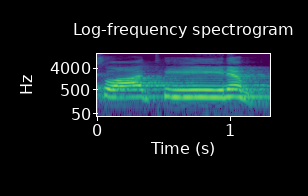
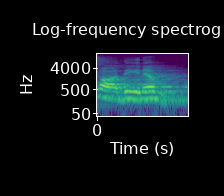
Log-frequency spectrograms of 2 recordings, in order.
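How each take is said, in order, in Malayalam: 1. 'dh' ശബ്ദത്തിന് ശേഷമുള്ള സ്വരം ദീർഘമാണ്. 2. 'dh' ശബ്ദത്തിന് ശേഷമുള്ള സ്വരം ഹ്രസ്വമാണ്. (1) "ധായിക്ക് നീട്ടി ദീർഘാക്ഷരത്തിലാണ് സ്വാധീനം" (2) "നമ്മൾ പറയുമ്പോൾ സ്വാധീനം, സ്വാധീനം എന്ന് പറയുന്നുണ്ട്, പക്ഷെ അത് തെറ്റാണ്"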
